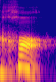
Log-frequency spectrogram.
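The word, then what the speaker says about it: خ: ছবিতে দেখুন খ হরফটি কীভাবে উচ্চারণ করতে হবে। খ হরফটির মাখরাজ হলো কণ্ঠনালীর শেষ ভাগ হতে উচ্চারণ করতে হয়, কণ্ঠনালীর শেষ ভাগ।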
